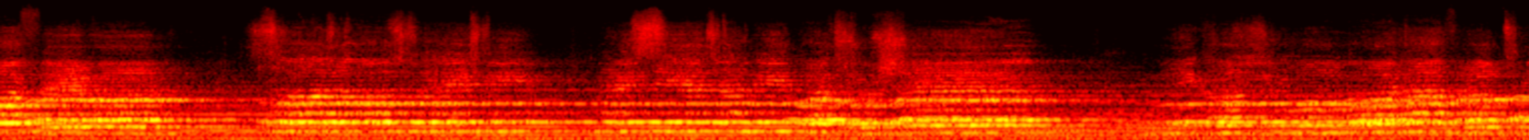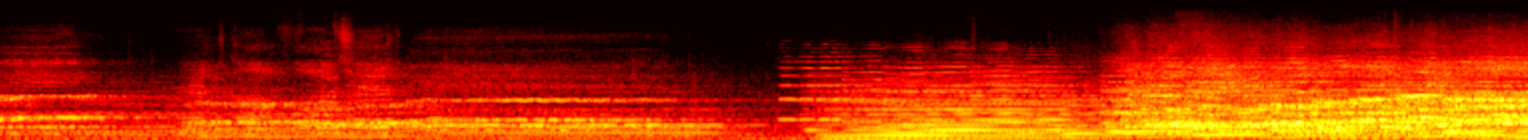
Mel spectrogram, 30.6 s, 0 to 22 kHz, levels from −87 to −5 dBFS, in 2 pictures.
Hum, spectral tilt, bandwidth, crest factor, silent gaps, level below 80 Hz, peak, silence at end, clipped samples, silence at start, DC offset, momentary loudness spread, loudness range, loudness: none; -6.5 dB/octave; 15.5 kHz; 20 dB; none; -42 dBFS; -6 dBFS; 0 s; under 0.1%; 0 s; under 0.1%; 20 LU; 13 LU; -26 LUFS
